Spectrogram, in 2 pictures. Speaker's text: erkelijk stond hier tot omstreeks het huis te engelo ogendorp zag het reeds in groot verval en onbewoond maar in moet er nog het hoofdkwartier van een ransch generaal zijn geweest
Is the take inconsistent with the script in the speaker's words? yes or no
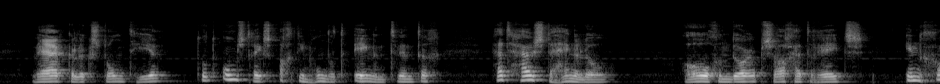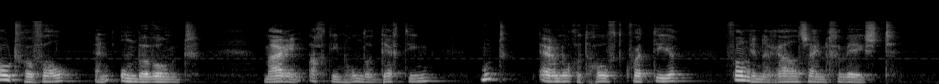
yes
